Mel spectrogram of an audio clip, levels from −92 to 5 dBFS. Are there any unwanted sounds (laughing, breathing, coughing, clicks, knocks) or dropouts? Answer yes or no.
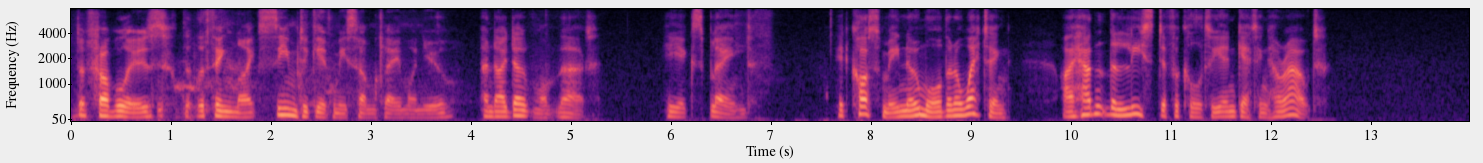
no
